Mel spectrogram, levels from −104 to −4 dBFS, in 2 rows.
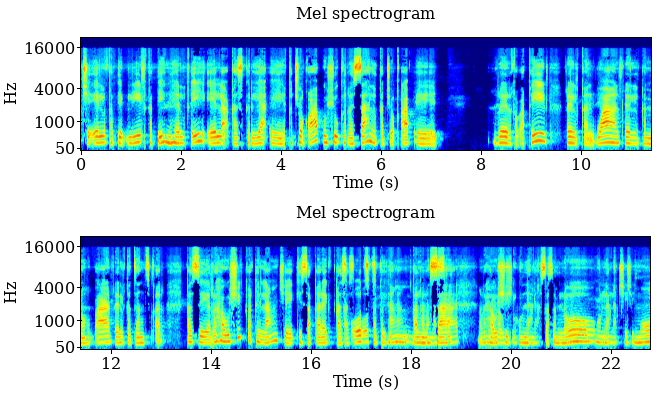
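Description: At 10.27 s there is a lost packet rebuilt from error correction. For about 20 ms the speech turns grainy and noisier, which points to a single lost packet whose content the decoder recovered from the low-bitrate copy carried in the following packet. Unlike ordinary packet-loss concealment, there is no silence, no smeared or repeated fragment, and no fade. The sound simply coarsens for one frame and then returns to full quality.

From 16.66 s to 22.52 s there is a doubled audio track. A second copy of the speech runs about 150 ms behind the original and sits roughly 5 dB below it. It is most likely the same signal captured again through a slower path. What separates it from acoustic echo or reverb is that the copy is a single repeat with no decay tail, no room colouring and full bandwidth, and it cuts in and out abruptly at those two points.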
